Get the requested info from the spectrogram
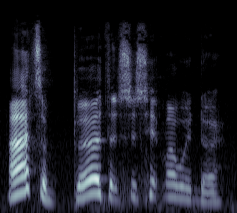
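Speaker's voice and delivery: sudden loud high outburst; jolted by a thud at the window; startled cry at a bird. Real, not acted.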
